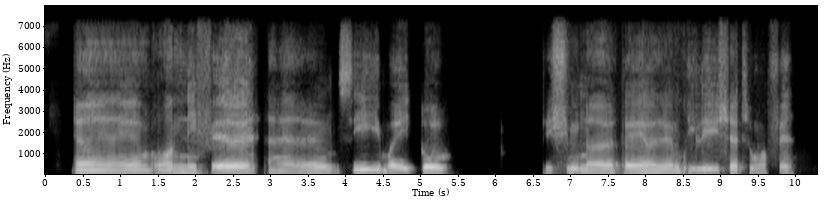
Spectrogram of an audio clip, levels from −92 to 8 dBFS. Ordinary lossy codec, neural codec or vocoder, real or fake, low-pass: none; codec, 16 kHz, 1 kbps, X-Codec, HuBERT features, trained on general audio; fake; 7.2 kHz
